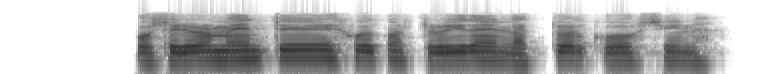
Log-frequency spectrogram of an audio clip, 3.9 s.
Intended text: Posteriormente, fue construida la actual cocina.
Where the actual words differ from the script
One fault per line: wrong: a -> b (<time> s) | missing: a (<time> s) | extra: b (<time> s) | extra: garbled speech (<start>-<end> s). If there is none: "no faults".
no faults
